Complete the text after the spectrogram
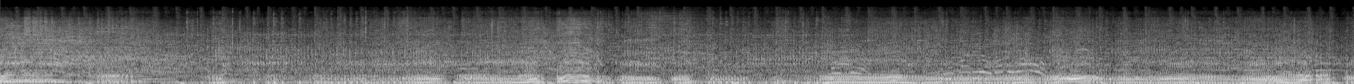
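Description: A dirt bike engine revs hard in bursts, close by.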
